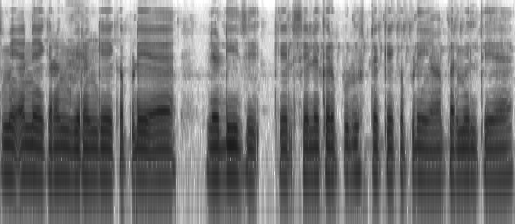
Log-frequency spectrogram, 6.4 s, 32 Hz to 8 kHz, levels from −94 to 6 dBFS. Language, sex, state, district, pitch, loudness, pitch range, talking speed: Hindi, male, Rajasthan, Bikaner, 105 Hz, -16 LUFS, 105-110 Hz, 170 wpm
